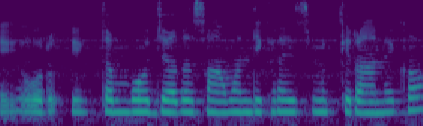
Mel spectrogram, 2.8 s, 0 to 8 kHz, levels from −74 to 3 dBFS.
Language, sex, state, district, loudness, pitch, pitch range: Hindi, female, Bihar, Darbhanga, -37 LUFS, 240 Hz, 235-245 Hz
